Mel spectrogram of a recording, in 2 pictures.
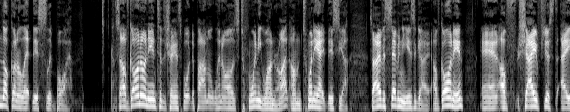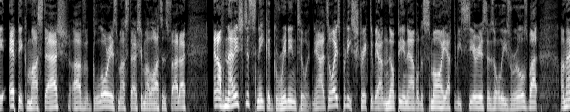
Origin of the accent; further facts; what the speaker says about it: Malanda, Queensland, Australia; my hometown of Malanda, I used to have a teacher that sung opera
